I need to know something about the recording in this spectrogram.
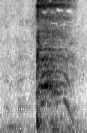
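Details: Adult coughing: a single short, harsh cough with a faint voiced tail after a quiet start; one plain cough.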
